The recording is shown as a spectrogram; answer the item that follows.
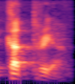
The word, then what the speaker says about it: Kshatriya: Kshatriya. They don't say Kshatriya, they say Kshatriya. So when the S comes after the K, then it's silent. It's pronounced like an H.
